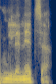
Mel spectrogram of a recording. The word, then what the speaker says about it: Milanezza: Okay, so the right way to say Milanesa, instead of saying Milanesa like an actual Milanesa, I'm supposed to Right. say Milanezza. Yeah.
